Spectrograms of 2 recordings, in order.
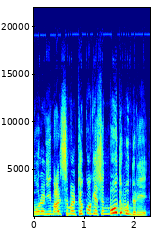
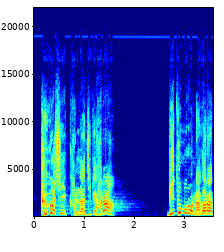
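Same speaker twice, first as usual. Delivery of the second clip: commanding God; 5 semitones higher, 8 dB louder than usual. Retold or imitated. God commands, preacher builds.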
